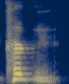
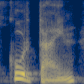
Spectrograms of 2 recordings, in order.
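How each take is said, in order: First: The ending sounds like that of 'mountain'. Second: The ending does not sound like 'mountain'. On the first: The speaker calls it right. "Es como mountain" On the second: The speaker calls it wrong. "No es curtain"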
